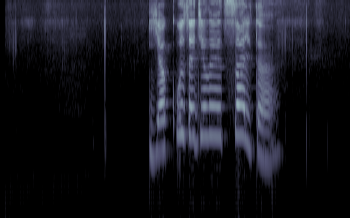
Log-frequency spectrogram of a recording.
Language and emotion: Russian, positive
